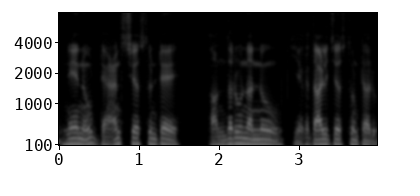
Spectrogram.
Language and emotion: Telugu, sad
